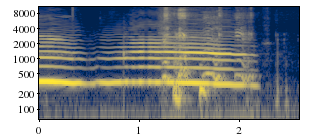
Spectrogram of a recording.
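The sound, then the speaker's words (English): A person voices a long, steady, droning tone that mimics a whale call, as in Star Trek, meant as saying thank you in whale language. It is held for about two seconds and grows rougher and breathier near the end before trailing off. “I was saying thank you in whalish.”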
